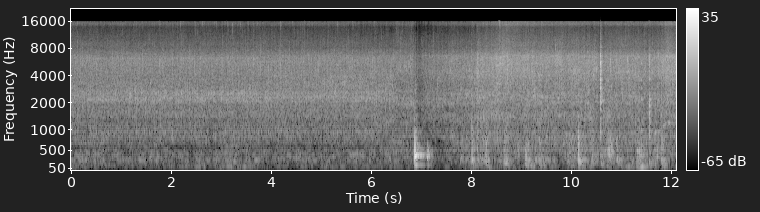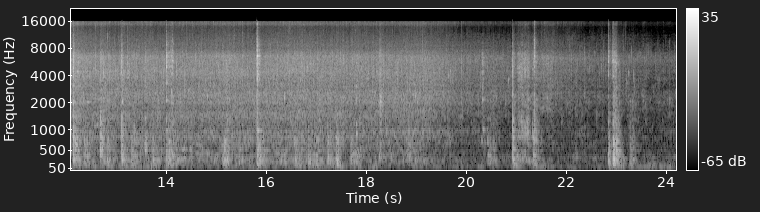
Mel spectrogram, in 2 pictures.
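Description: Boiled eggs in tomato-onion masala sizzling in oil in a metal pan, with a steady hiss, and a metal spoon knocking and scraping against the pan as it is stirred. One loud knock comes about seven seconds in; the sizzling dies down near the end, leaving a few taps.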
